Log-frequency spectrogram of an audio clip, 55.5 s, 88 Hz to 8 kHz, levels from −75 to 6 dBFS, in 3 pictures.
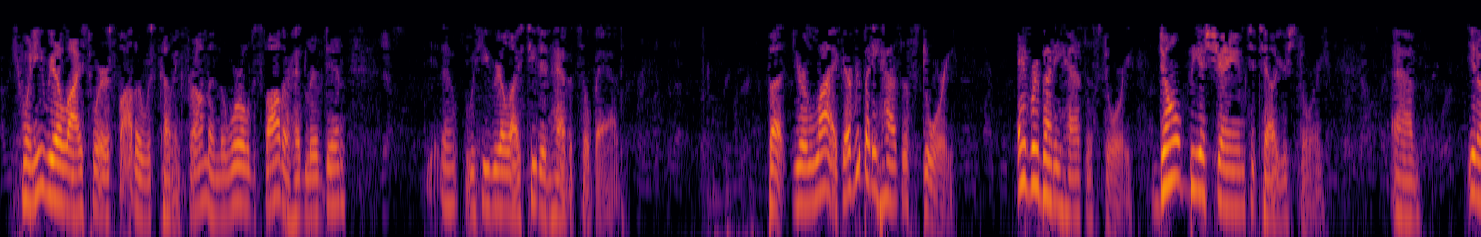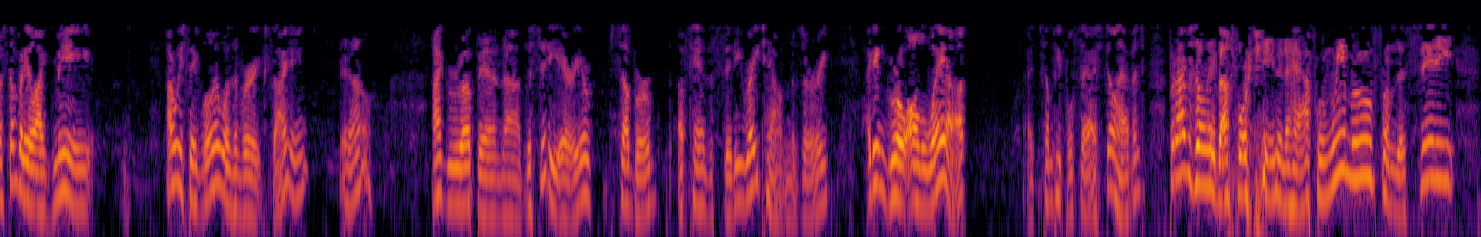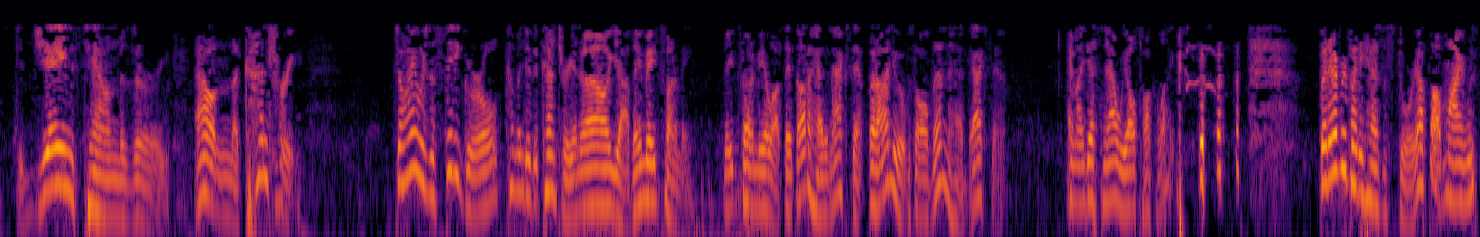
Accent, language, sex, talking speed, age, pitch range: American, English, female, 180 wpm, 60-79, 150-220 Hz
